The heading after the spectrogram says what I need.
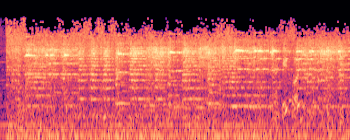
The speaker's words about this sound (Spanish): Oye, marchas militares en Radio Nacional.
